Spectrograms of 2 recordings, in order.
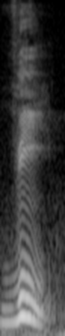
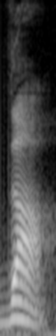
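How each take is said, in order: First: It uses the form said before vowels. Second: It uses the form said before consonants. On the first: The next word starts with a vowel. "Whenever the comes before a vowel, a word that starts with a vowel, we say the" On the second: The next word starts with a consonant. "whenever a word that starts with a consonant comes, we use the pronunciation the"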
